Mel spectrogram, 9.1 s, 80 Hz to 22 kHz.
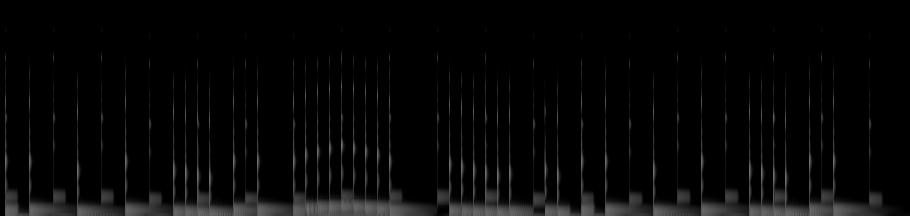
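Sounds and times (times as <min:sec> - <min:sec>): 
xylophone: 0:00.0 - 0:09.0.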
